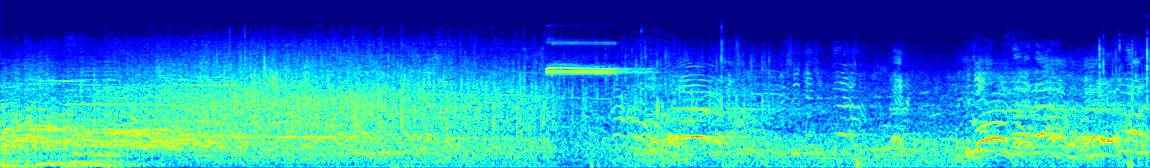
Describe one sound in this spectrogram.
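Young men shout to each other across an open, echoing stadium.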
